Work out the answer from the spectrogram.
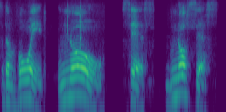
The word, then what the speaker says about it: gnosis: right it's the void no cis gnosis g n o s i s the g is silent like in gnome go home um so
